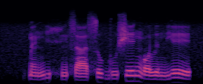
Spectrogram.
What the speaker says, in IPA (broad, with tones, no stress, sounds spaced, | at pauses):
k͡p ɛ̃˨ ŋ i˧ h ĩ˨ s aː˨ s u˦˨ ɡ u˨ ʃ eː˦ ŋ ɔ˨ l ɨ˨ n j e˦˨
